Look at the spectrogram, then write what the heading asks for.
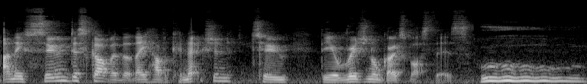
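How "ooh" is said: drawn-out, higher ghostly "ooh"; ghost wail. Acted. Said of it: "that was my imitation of a ghost".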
